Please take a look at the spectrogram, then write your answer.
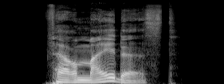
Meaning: inflection of vermeiden: 1. second-person singular present 2. second-person singular subjunctive I
- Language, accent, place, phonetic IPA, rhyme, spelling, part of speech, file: German, Germany, Berlin, [fɛɐ̯ˈmaɪ̯dəst], -aɪ̯dəst, vermeidest, verb, De-vermeidest.ogg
